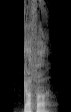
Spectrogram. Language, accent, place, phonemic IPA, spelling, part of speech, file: German, Germany, Berlin, /ˈɡafɐ/, Gaffer, noun, De-Gaffer.ogg
- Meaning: 1. agent noun of gaffen 2. agent noun of gaffen: rubberneck, gawker, onlooker (undesired spectator of a scene of crime or accident)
